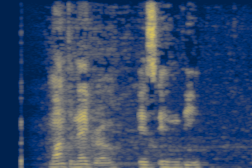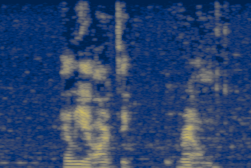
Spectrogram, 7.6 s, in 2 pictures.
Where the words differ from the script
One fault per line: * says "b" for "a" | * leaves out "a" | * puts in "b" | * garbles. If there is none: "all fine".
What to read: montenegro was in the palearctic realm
* says "is" for "was"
